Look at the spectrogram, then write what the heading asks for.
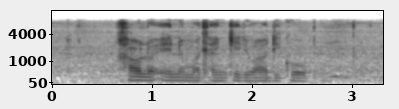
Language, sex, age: Tswana, male, 21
